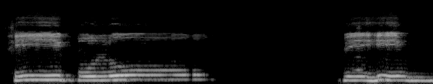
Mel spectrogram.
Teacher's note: ফি কুলু, লাম ও পেশ লু, একালি টান দিয়ে বলতে হবে। আপনি হারাকাতের মতন বিনা টানে পড়েছেন।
